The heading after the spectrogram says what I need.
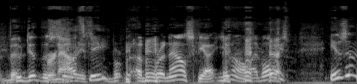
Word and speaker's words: Bronowski: I've always put the O in the wrong place in his name, and it's only when you pronounce it now that I realize that I dyslexified it.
